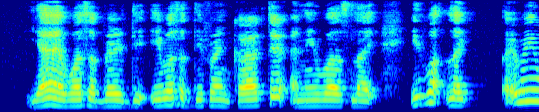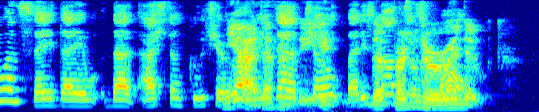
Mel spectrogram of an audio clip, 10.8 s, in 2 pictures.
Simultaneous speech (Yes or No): Yes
